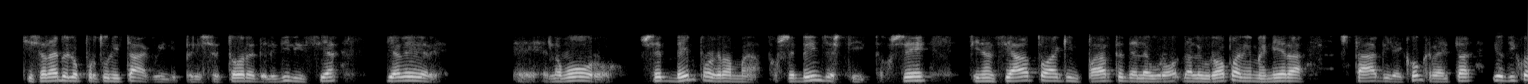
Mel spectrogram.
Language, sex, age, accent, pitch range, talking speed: Italian, male, 50-69, native, 150-205 Hz, 120 wpm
